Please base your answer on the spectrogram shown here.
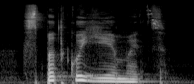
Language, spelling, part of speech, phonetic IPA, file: Ukrainian, спадкоємець, noun, [spɐdkɔˈjɛmet͡sʲ], Uk-спадкоємець.ogg
- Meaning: heir, inheritor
